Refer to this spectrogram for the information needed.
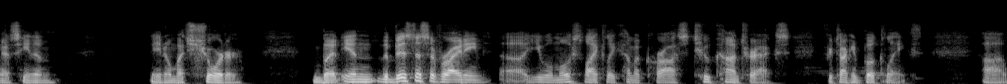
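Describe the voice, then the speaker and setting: A man's voice: low voice, no echo. A man in his sixties explaining things in a podcast discussion over a video call from his home office. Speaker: podcast panelist, veteran author. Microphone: earbuds on a video call. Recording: dull, compressed video-call audio.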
